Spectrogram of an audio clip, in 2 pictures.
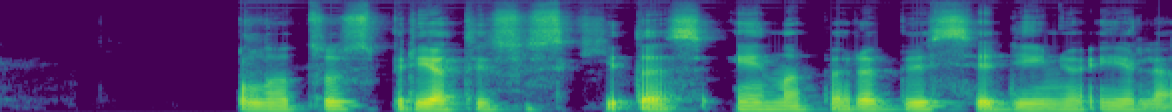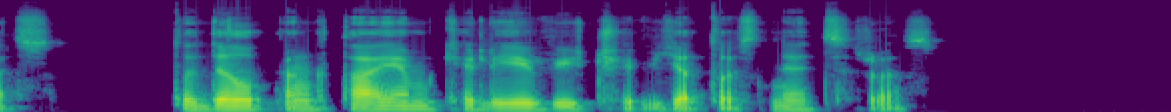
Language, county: Lithuanian, Kaunas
